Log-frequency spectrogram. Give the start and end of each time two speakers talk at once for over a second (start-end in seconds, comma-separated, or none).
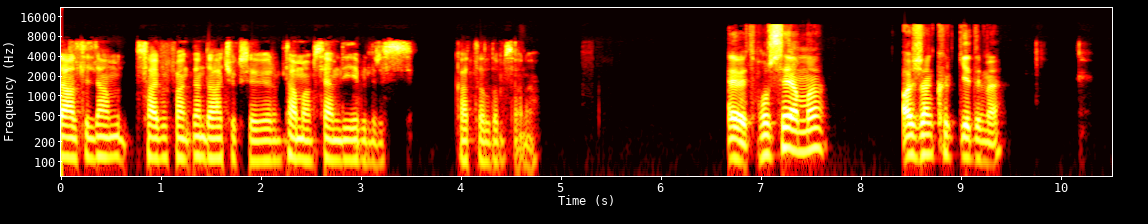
none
